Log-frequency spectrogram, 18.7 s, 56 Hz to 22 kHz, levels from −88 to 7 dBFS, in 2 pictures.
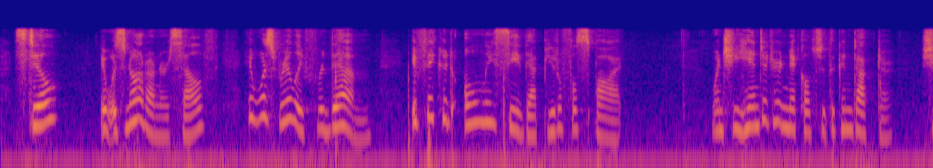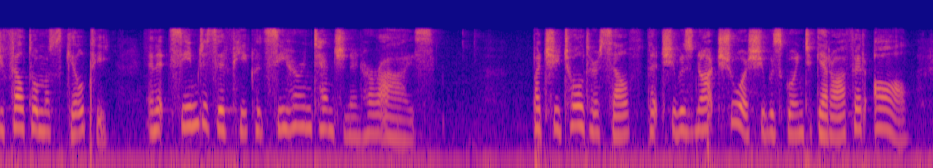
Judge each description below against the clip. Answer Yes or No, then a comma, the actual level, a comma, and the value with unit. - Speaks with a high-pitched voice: Yes, high, 220 Hz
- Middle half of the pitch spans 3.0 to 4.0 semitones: No, average, 4.4 semitones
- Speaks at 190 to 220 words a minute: Yes, average, 195 wpm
